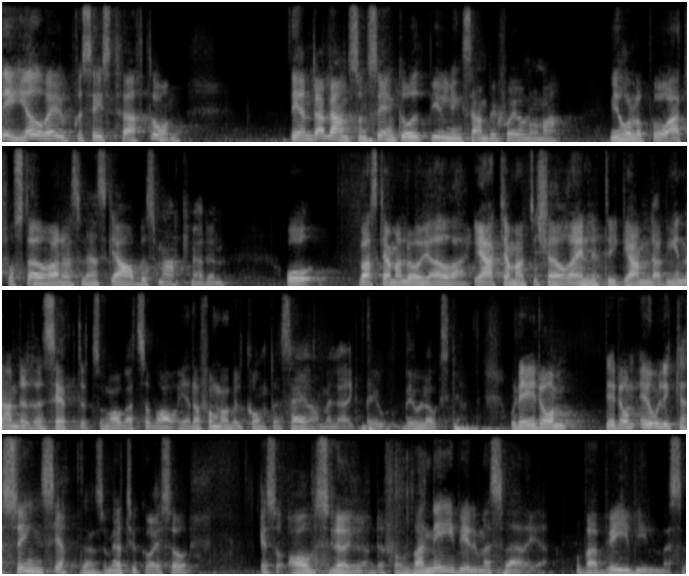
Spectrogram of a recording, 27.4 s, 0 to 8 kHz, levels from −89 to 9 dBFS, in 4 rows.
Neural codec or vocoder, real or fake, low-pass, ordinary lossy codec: codec, 16 kHz, 2 kbps, X-Codec, HuBERT features, trained on general audio; fake; none; none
